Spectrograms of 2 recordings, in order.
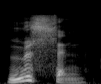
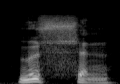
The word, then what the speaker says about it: müssen: In German, to have to, the verb to have to is müssen. M-U umlaut, for the two dots over the U, which gives you the Ü sound, where you have to whistle the E. Müssen, müssen.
